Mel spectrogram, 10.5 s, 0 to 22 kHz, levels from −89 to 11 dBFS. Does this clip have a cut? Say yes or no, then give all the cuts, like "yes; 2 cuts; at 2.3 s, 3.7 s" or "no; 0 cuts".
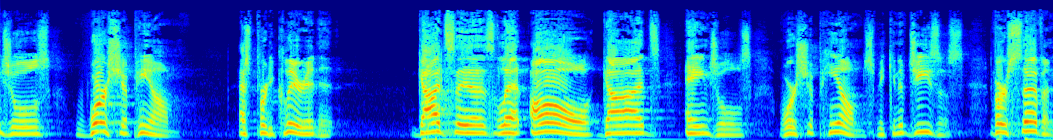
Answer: no; 0 cuts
